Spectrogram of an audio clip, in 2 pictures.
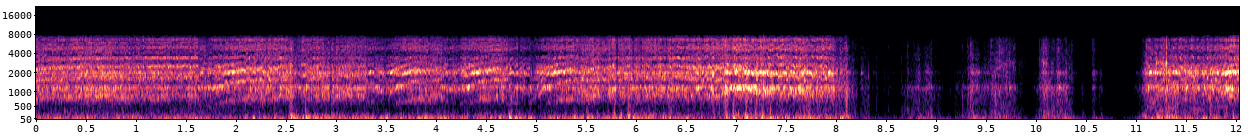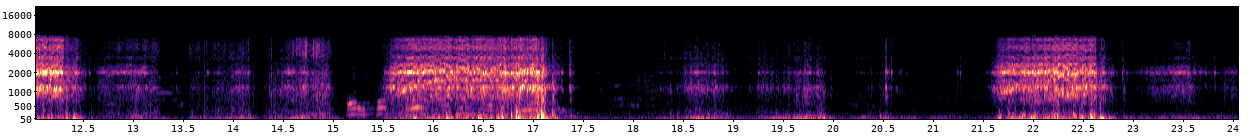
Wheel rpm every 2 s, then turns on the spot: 200, 190, 170, 230, 50, 80, 50, 50, 120, 10, 10, 70.
8-10 18-20 22-24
